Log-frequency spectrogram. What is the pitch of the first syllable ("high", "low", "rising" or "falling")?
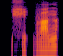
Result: low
